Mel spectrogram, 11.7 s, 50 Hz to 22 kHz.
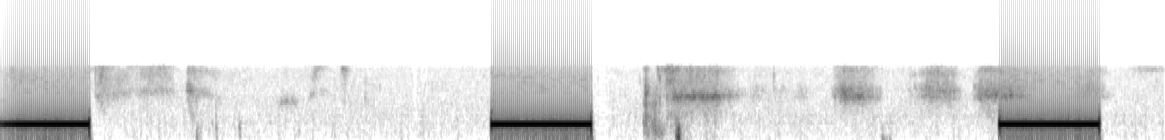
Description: Ringback tone (Europe, 425 Hz).
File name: out- -2007- - - .1037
